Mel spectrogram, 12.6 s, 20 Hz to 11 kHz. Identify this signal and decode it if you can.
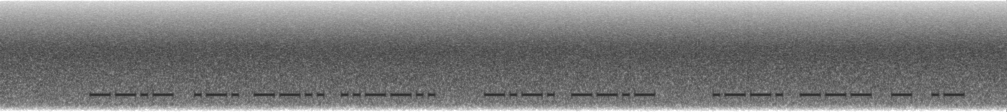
Morse code, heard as a keyed tone, hand-sent with a paddle, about 16 wpm, 540 Hz, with radio static. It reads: QRZ? CQ POTA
